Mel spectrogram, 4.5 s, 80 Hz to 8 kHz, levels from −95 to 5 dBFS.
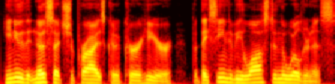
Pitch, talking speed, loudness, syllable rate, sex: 110 Hz, 240 wpm, -17 LUFS, 6.1 syllables/s, male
